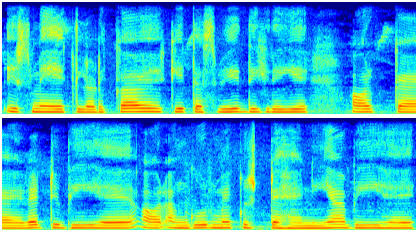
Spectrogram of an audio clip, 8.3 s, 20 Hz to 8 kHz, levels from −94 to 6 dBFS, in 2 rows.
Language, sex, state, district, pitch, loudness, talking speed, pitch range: Hindi, female, Uttar Pradesh, Lucknow, 205 Hz, -16 LUFS, 145 wpm, 200-215 Hz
